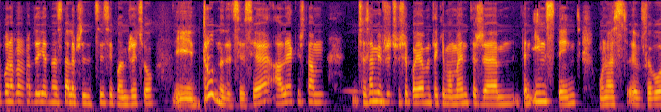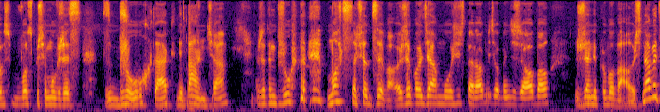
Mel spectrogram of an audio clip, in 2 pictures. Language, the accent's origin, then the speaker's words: Polish; Germany; Polish is a second language; now in Poland; Ja się wychowałem w Niemczech, jestem synem imigrantów z Sycylii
